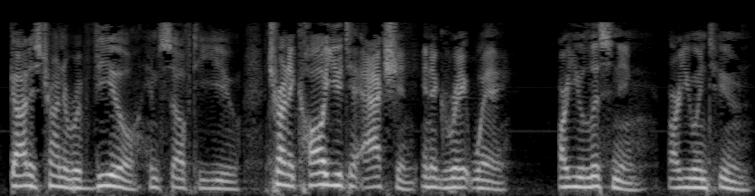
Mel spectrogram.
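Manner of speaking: ordinary delivery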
